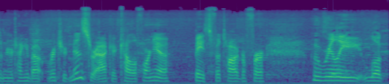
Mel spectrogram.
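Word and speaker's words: Misrach: And yet there were other people who ended up doing some, for example, Richard Misrock, is that how you say his name? – Yes.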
